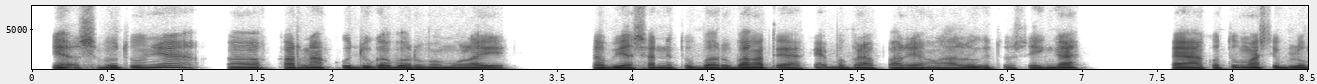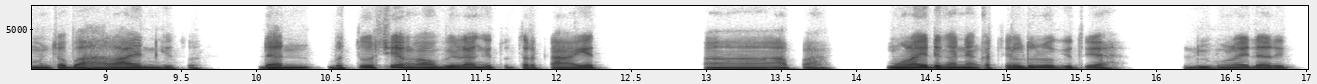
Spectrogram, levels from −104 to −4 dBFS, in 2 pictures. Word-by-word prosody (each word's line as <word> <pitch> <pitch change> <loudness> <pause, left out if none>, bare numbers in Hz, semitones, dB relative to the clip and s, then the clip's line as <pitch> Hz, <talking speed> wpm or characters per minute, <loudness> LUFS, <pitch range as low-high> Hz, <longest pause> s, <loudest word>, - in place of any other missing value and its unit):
Ya, 140 +1 +2
sebetulnya, 160 +8 0 0.2
eee, 130 -2 -2 0.2
karena 145 0 +2
aku 150 0 -1
juga 125 -4 +1
baru 115 +1 +1
memulai 115 -1 -1 0.5
kebiasaan 115 0 0
itu 115 -2 -6
baru 110 0 +1
banget, 130 +2 +4
ya, 105 - 0
kayak 100 0 -9
beberapa 105 -1 -3
hari 105 0 0
yang 105 - -4
lalu, 115 +5 -1
gitu, 125 - -13
sehingga 115 +8 +1 0.6
kayak 115 0 +1
aku 130 - -3
tuh 170 +4 -2
masih 140 -4 +2
belum 120 -2 +2
mencoba 120 0 +1
hal 115 0 +2
lain, 140 -3 +4
gitu, 110 -2 -8 0.4
dan 120 +1 +2
betul 165 +8 +1
sih 180 +2 +3
yang 150 - +4
kamu 130 0 +3
bilang, 130 +2 +3
gitu, 115 -1 -8
terkait, 120 +2 -2 0.7
eee, 110 0 -2
apa, 130 +7 -4 0.4
mulai 145 +4 +7
dengan 135 -4 +4
yang 125 - -5
kecil 130 0 0
dulu, 155 0 +4
gitu 120 0 -2
ya, 130 - -8 0.5
dimulai 120 +3 -2
dari 120 -3 -1
120 Hz, 170 wpm, -22 LUFS, 115-140 Hz, 0.7 s, mulai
